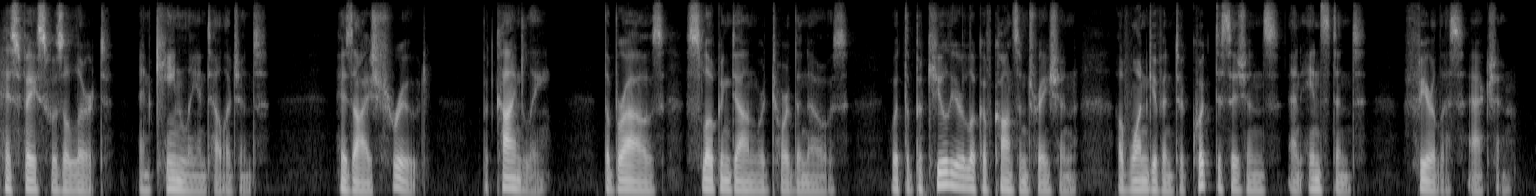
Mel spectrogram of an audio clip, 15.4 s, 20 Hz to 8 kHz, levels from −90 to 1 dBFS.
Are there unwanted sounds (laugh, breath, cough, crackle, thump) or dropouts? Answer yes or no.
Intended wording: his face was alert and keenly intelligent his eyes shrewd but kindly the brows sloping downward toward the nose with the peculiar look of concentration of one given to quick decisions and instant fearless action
no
